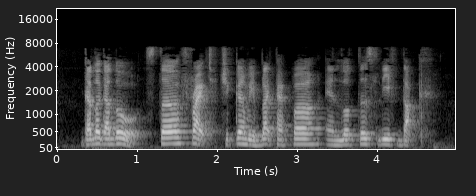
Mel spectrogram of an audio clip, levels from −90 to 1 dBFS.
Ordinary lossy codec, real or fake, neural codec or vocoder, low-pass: MP3, 32 kbps; real; none; 7.2 kHz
